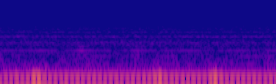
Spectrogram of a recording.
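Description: Steady low hum with a faint hiss behind it: background noise in the recording, with no distinct sound event.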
